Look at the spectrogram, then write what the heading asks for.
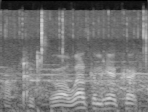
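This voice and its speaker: An actor playing a haunted, guilt-ridden war veteran, halting and brooding, in a 1950s radio drama. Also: male voice, mid-range voice, natural voice. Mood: uneasy, agitated. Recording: noisy old radio broadcast recording.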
